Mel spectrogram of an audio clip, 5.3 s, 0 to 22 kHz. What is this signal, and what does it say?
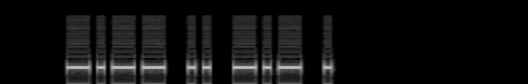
Morse code, heard as a keyed tone, about 16 wpm, 800 Hz. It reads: YIKE
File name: Alphabetical / Alphabetical mp3s / Ys @15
